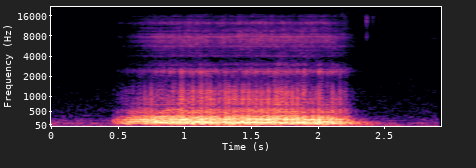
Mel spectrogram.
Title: Dog snoring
